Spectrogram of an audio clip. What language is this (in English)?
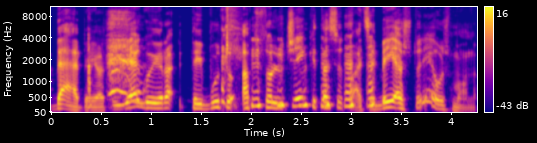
Lithuanian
